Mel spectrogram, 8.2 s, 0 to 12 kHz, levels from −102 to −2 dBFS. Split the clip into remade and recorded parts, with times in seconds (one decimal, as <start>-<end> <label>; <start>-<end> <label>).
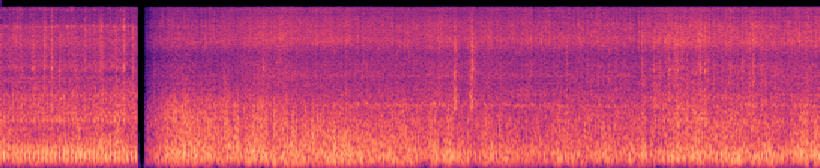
0.0-2.2 recorded; 2.2-5.3 remade; 5.3-8.2 recorded

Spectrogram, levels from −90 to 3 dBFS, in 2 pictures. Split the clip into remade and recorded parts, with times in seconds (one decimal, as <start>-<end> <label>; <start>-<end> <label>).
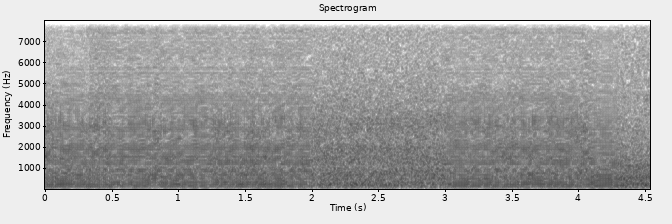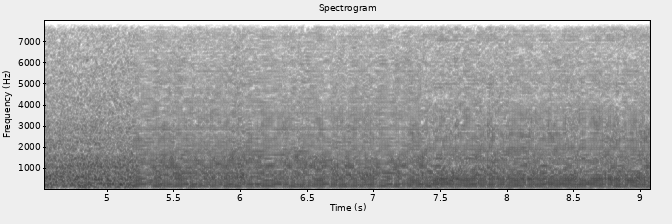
0.0-2.0 remade; 2.0-3.0 recorded; 3.0-4.3 remade; 4.3-5.2 recorded; 5.2-9.1 remade

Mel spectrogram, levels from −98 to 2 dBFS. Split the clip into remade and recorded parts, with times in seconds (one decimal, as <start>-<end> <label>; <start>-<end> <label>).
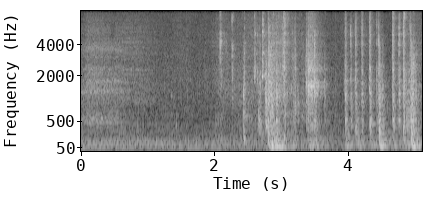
0.0-5.1 recorded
